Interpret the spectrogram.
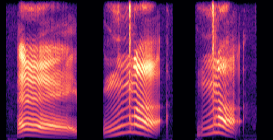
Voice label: happy, speech, US Sports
